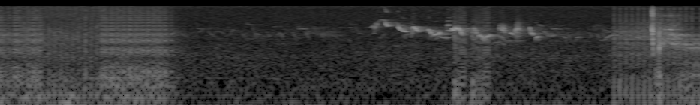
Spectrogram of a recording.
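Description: Soft rain that has just begun patters, heard from indoors, swelling into denser hissy bursts at the start and end, while a bird chirps faintly in the middle. No one speaks.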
